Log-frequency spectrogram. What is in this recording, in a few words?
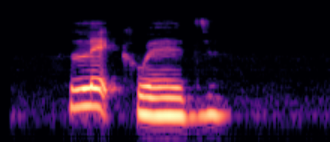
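English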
